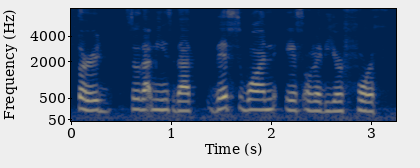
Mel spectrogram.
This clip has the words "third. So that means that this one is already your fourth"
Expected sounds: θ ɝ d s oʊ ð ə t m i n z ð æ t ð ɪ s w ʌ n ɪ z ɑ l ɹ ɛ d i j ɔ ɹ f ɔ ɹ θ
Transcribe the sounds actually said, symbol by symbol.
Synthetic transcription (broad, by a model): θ ɝ d s oʊ ð ə t m i n s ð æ t ð ɪ s w ʌ n ɪ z ɑ l ɹ ɛ d i j ɔ ɹ f ɔ ɹ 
